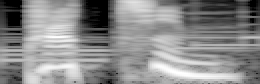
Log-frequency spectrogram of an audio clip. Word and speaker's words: 받침: And that brings us to one of the most important beginner concepts in Korean pronunciation and grammar, batchim.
